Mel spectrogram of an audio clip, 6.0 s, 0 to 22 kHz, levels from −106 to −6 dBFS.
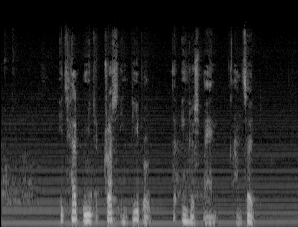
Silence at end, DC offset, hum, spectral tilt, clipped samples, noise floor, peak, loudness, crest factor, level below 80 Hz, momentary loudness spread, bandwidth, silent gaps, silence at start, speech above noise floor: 0 s; under 0.1%; 50 Hz at -60 dBFS; -6 dB/octave; under 0.1%; -64 dBFS; -26 dBFS; -45 LUFS; 20 dB; -68 dBFS; 22 LU; 13.5 kHz; none; 0.05 s; 21 dB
